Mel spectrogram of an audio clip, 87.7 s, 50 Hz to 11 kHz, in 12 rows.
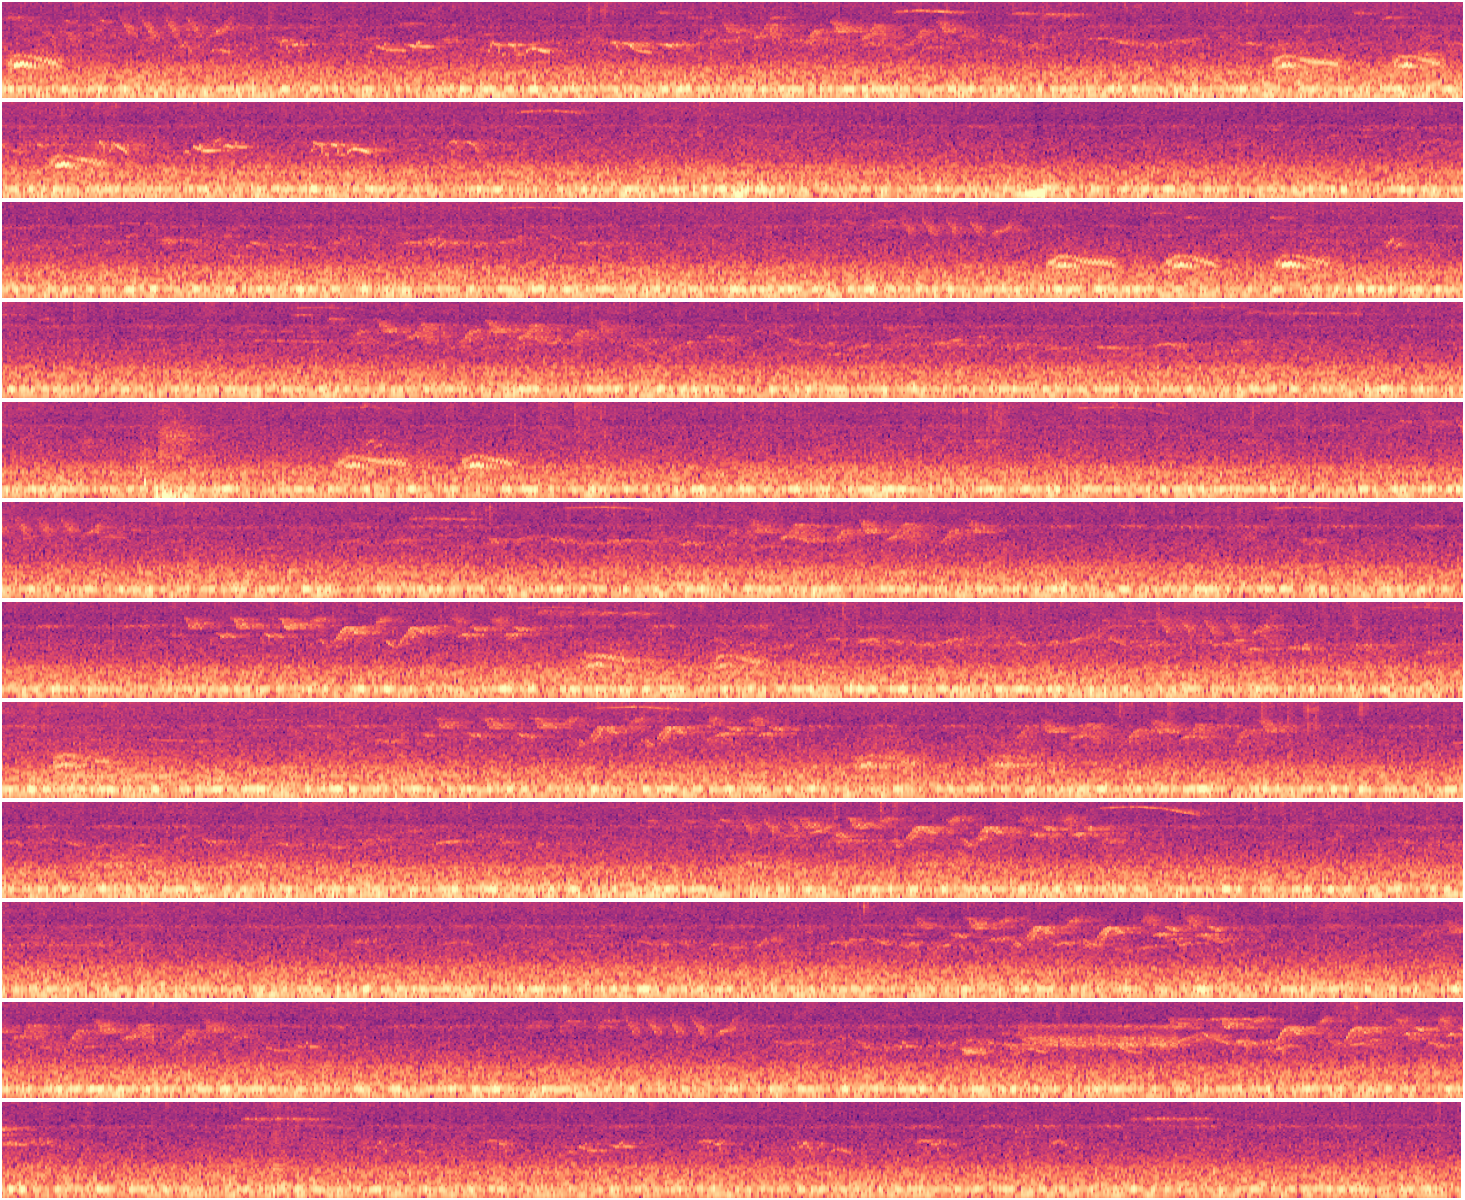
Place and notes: South Frontenac, ON, Canada - Black Locust tree with bees & birds
An enormous black locust tree covered in white blossoms, being enjoyed by thousands of bees. Zoom H2n underneath tree, facing upwards. Birds sing. An airplane passes. Screen doors are heard in the distance.
June 2016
